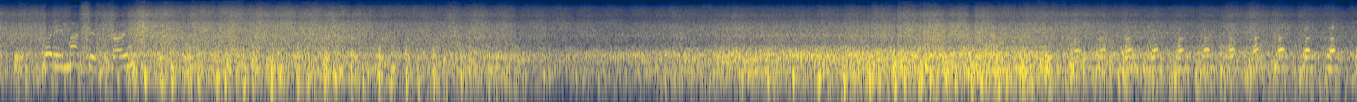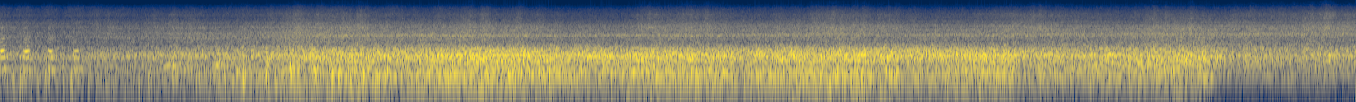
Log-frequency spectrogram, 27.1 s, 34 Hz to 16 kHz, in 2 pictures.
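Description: Class 66 diesel-hauled freight train rolling past at Water Orton, a long steady rumble with rhythmic clickety-clack of wagon wheels over rail joints, loud and close throughout, with occasional voices from trackside watchers.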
